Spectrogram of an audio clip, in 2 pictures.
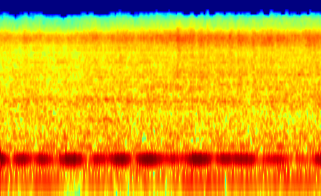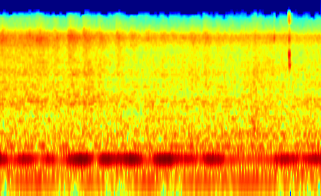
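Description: Steady low hum with a hiss over it: indoor store background noise picked up by a phone microphone, with a small click near the end.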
